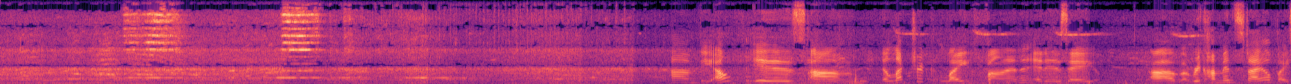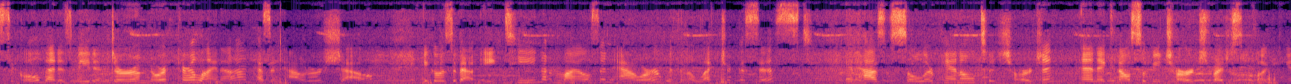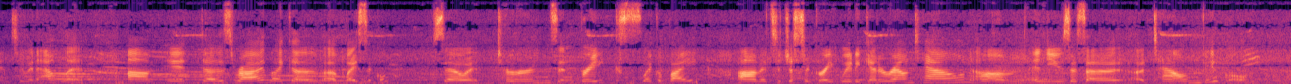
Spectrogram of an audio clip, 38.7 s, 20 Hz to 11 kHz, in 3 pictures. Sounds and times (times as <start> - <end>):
Speech: 6.7 - 38.4.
